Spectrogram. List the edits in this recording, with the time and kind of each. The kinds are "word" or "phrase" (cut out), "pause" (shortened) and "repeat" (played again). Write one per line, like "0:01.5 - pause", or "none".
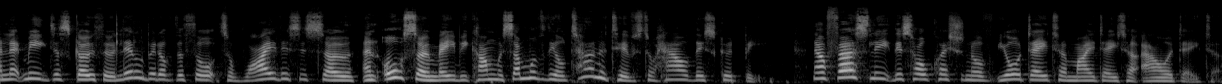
0:03.6 - pause
0:07.9 - pause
